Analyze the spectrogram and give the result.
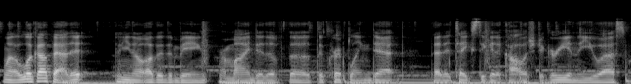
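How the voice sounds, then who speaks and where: A man hosting a podcast, introducing a guest and asking relaxed, friendly questions. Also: low voice, a little fast, highs cut off, music in the background. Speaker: podcast host.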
